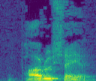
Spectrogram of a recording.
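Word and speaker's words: apauruṣeya: Is that the right pronunciation? Aparusaya.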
